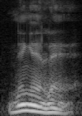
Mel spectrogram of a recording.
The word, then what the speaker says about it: ningen le: Ningen le. That's how you say it, ningen le.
